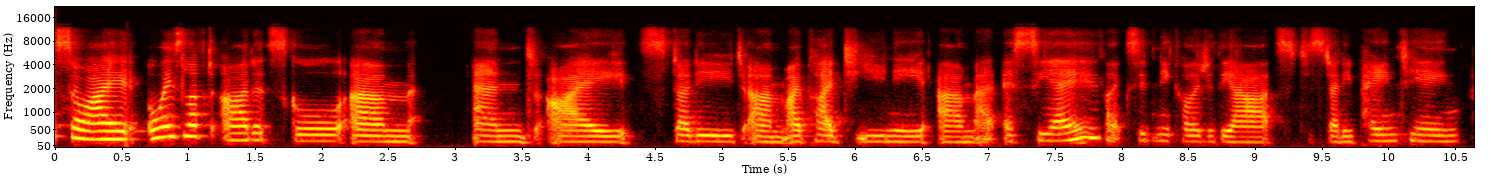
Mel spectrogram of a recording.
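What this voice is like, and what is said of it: Slight English accent. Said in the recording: “you have a bit of an English accent”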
